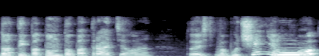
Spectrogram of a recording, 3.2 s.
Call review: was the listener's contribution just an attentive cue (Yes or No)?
No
